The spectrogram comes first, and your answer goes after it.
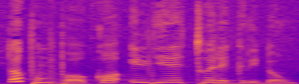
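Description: Woman narrating a classic tale over music. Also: a little high. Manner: expressive, measured storytelling. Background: background music.

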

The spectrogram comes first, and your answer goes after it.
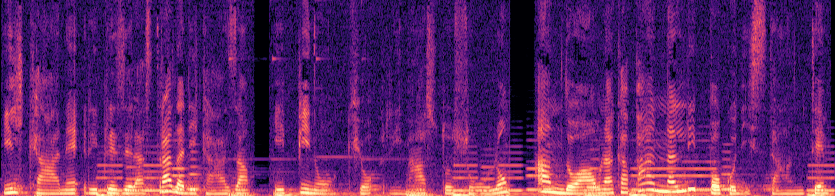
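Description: A woman's voice: mid-range voice, measured pace, hardly any pauses, music in the background. Woman reading a children's story. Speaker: narrator.

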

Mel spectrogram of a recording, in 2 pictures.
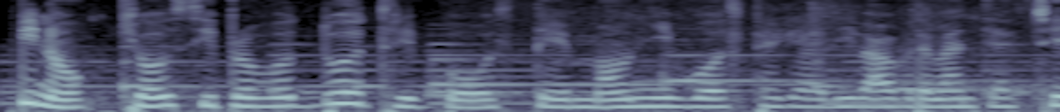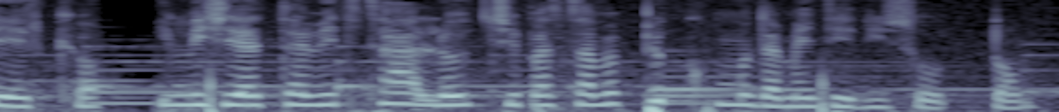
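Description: A woman narrating a classic children's tale in an expressive, measured audiobook reading. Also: fairly high pitch. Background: background music.

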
